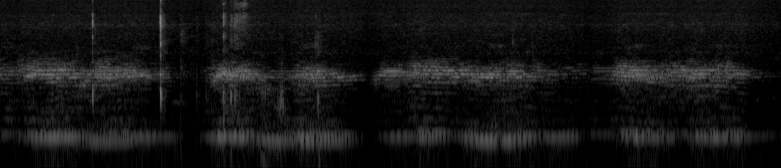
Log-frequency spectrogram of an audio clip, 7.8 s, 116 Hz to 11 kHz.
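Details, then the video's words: Frogs calling from bushes beside tropical jungle in North Borneo, recorded at 8 pm in rainy, cold, dark weather; a dense chorus of deep, droning, humming croaks swelling and fading in overlapping bouts about every two seconds, with faint clicks. "AUDIO SOUND OF BORNEO FROGS ( BUNYI ASLI KATAK BORNEO )"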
